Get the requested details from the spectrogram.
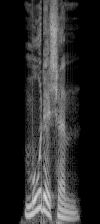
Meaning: strong dative masculine/neuter singular of modisch
- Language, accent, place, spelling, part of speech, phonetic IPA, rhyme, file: German, Germany, Berlin, modischem, adjective, [ˈmoːdɪʃm̩], -oːdɪʃm̩, De-modischem.ogg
